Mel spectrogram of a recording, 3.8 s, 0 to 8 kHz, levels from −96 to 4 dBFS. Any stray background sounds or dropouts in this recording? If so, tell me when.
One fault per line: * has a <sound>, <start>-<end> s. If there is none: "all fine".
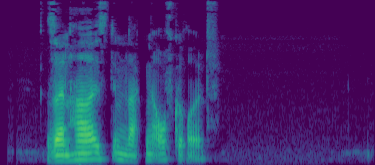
all fine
